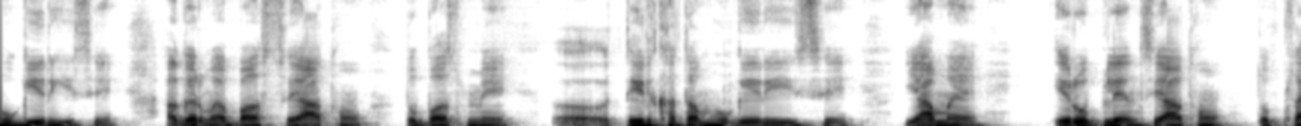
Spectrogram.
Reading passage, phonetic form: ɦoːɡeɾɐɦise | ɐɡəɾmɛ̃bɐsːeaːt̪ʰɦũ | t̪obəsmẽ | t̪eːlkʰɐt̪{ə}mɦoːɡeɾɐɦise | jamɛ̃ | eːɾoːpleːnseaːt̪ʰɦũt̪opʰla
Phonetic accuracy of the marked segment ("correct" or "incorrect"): correct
